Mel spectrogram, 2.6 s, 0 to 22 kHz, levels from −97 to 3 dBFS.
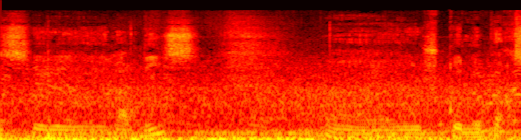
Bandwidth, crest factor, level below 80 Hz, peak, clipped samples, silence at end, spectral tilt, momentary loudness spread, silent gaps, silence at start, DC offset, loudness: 16 kHz; 14 dB; -32 dBFS; -14 dBFS; under 0.1%; 0 s; -4 dB/octave; 4 LU; none; 0 s; under 0.1%; -31 LUFS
